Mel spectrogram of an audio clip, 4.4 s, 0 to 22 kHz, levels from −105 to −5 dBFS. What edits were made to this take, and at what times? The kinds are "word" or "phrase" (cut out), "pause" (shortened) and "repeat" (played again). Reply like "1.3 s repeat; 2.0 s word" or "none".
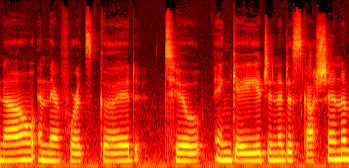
none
